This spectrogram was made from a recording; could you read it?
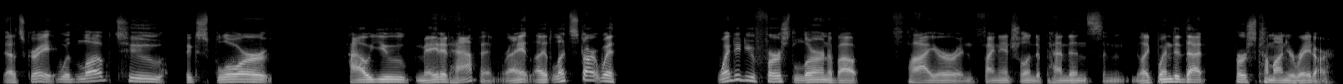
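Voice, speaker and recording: A man's voice: on the low side, animated, unhurried, no room sound, clean studio sound. A man hosting a podcast interview, upbeat and encouraging as he prompts his guest. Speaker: podcast host. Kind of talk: interview conversation.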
